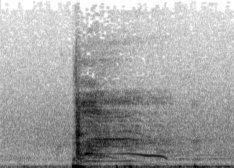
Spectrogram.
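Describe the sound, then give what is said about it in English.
A cat that a child is playing with lets out a single drawn-out meow that falls in pitch, fairly clear, over a low background rumble with no one speaking. “He's so happy that he's playing with that cat right now.”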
